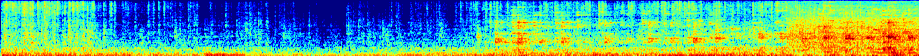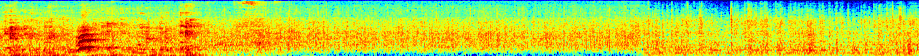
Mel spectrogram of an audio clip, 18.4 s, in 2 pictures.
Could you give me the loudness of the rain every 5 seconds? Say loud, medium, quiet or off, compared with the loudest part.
medium, loud, loud, loud.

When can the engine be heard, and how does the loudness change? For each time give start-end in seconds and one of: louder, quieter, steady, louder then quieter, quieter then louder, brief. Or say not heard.
4.8-12.1 louder.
